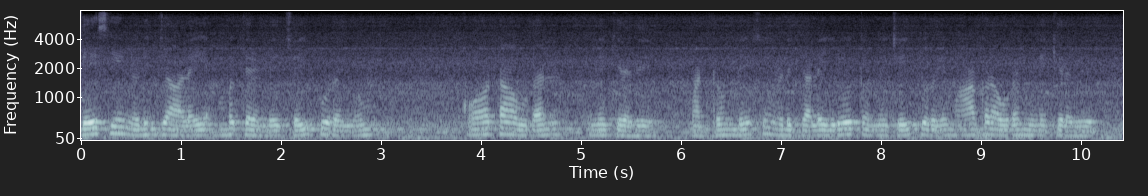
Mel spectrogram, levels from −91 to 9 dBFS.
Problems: background sounds at intervals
